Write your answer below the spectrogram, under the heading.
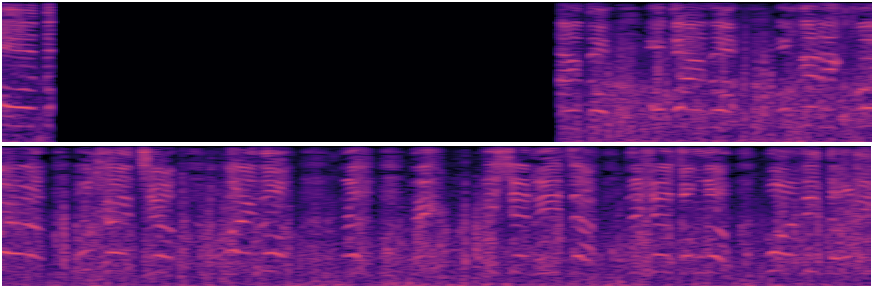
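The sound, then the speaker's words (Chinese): Strong wind buffets a paraglider in flight over a valley in Taitung, a loud, dense roar across the microphone after a brief silent gap, with a voice faintly audible beneath it. “只是空中风向难预料，强风一吹，飞行伞摇摇晃晃，让他喊得更加凄惨。”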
